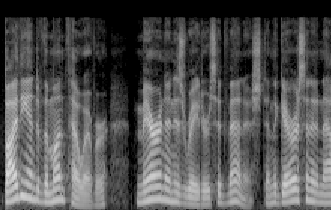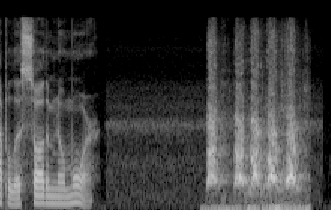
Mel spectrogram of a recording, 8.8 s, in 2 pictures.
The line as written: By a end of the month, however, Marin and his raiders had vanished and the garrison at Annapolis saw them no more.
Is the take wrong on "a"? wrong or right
wrong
